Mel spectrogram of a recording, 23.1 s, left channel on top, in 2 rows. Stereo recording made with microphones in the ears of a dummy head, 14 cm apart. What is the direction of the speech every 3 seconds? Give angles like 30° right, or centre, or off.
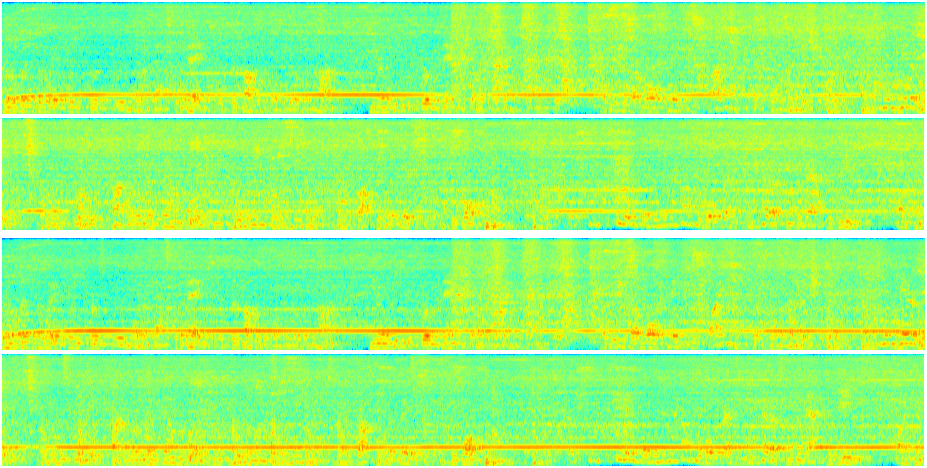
30° right, 10° left, 20° right, 50° right, 50° right, 50° right, 50° right, 50° right.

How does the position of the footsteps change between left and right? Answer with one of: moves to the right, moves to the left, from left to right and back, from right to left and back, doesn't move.
from left to right and back.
